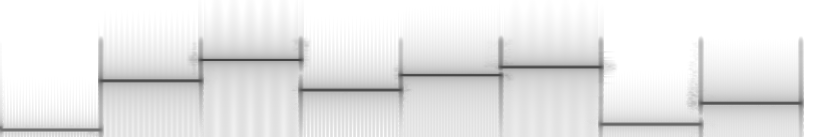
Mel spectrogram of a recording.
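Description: A run of electronic sine-wave tones, a new steady tone every second at a different pitch, jumping between low and high at random, with a small click at each change: eight tones in all.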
